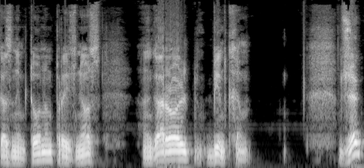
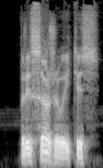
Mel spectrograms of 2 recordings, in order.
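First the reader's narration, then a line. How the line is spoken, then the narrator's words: Icy tone. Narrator (Russian): ледяным тоном произнес Бингхэм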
